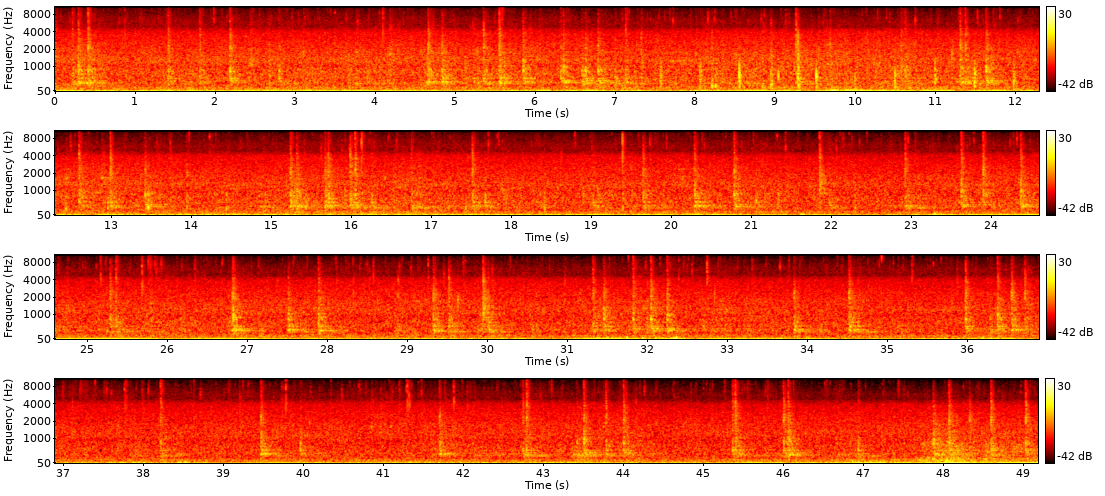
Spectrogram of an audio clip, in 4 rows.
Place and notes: berlin, sanderstraße: vor architekturbüro - the city, the country & me: in front of an architect's office
under porch of the office
the city, the country & me: july 18, 2012
99 facet of rain
Berlin, Germany, July 2012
